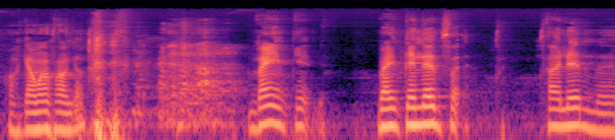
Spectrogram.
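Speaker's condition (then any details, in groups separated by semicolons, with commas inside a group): Cerebral palsy with stuttering; stutters during recording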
